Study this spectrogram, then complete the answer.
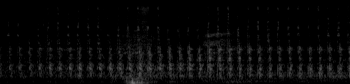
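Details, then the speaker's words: Infiniti G35 sedan with a recurring no-start, key off after the battery was reconnected: fast, faint ticking at just over three per second from the engine bay, not the battery. Owner suspects something is draining the battery. Rapid clicking with key off. "I had the kid the horn blue the light splash and so now I'm actually hearing something coming from The Battery area you hear this I don't know what that is"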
